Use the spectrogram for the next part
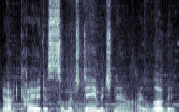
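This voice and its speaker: A man's voice: fairly low pitch, animated, moderate pace, gravelly, music in the background. A man livestreaming a game with casual, slangy, laid-back commentary. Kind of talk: casual reactive gameplay commentary.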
